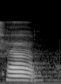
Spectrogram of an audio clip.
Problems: constant background noise, echo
